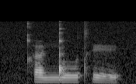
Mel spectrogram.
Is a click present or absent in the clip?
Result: present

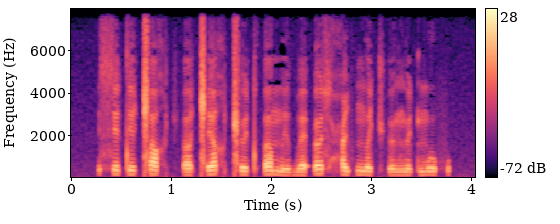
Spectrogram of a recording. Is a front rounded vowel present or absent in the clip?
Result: present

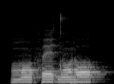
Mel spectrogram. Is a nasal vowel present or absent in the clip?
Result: present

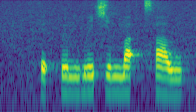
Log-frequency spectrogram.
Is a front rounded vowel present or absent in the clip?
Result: absent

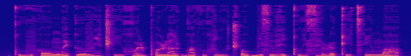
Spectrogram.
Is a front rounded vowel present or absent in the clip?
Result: absent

